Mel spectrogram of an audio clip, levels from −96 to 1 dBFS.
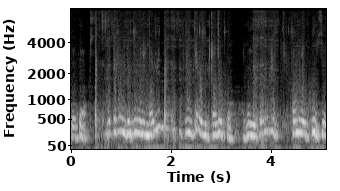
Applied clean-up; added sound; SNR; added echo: neural separator model SepFormer DNS4.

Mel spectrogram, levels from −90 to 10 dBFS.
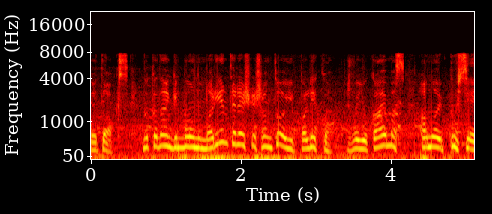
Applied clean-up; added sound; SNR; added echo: none; none; none; none.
